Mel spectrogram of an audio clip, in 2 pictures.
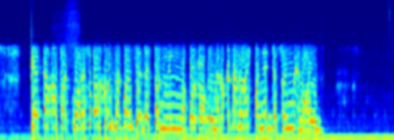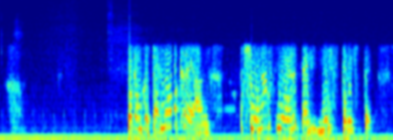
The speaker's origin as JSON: {"language": "Spanish", "country": "Puerto Rico", "said": "yo estoy casi segura, como madre, como puertorriqueña"}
